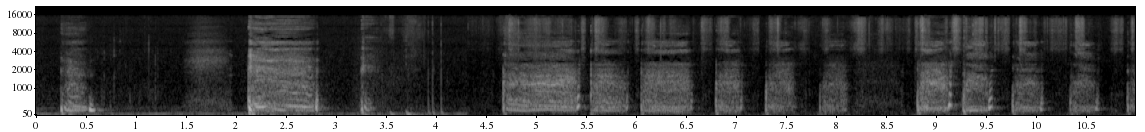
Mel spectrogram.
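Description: Several harsh, loud cough bursts with throat clearing in a small room; a barking cough linked to asthma.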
